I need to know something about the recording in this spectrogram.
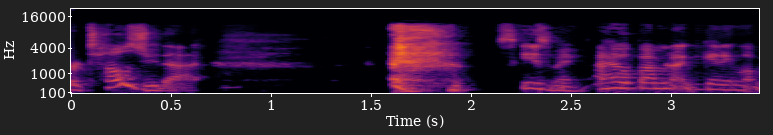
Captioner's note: coughs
